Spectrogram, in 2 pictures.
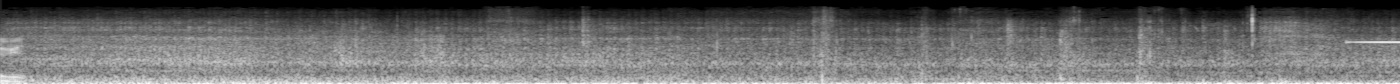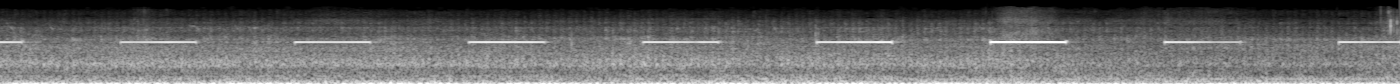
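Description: Diesel engine of a DAF truck tractor unit running at low speed. About halfway through its reversing alarm starts: a high beep repeating steadily a little more than once a second as the truck backs up.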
